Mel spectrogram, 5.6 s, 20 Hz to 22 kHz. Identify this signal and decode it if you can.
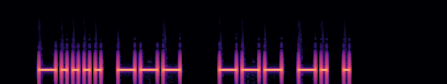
Morse code, heard as a keyed tone, about 17 wpm, 700 Hz. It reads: 6O ONE
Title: Winter Field Day Exchanges Encore 17wpm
